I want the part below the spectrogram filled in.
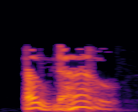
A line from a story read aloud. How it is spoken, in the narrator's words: whispered Oates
